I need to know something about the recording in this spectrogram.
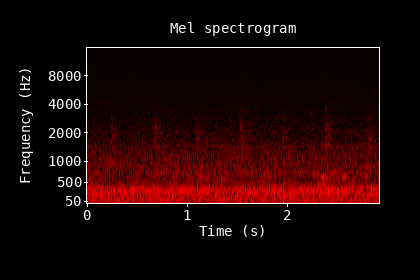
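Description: Faint, regular ticking of a hand-wound wristwatch from Showa 45 (1970), a Season Homer watch of the kind used by Japanese National Railways staff, roughly two soft ticks per second, over a steady low rumbling background with no one talking.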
